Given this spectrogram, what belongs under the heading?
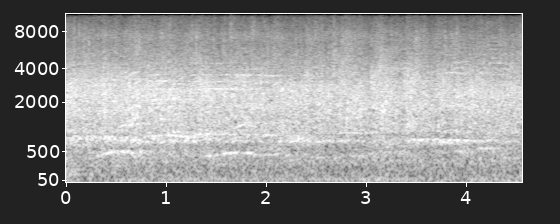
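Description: A church congregation clapping their hands in worship, a continuous dense wash of applause from many people, steady and fairly full throughout.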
